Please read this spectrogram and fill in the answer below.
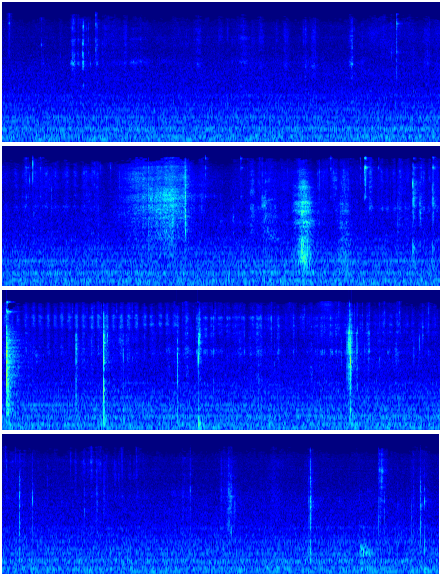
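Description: Small plastic clicks and scraping as the casing parts of a LeapFrog Tag reader pen are handled and fitted back together, a few sharp clicks scattered through the middle, over a faint steady hum.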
